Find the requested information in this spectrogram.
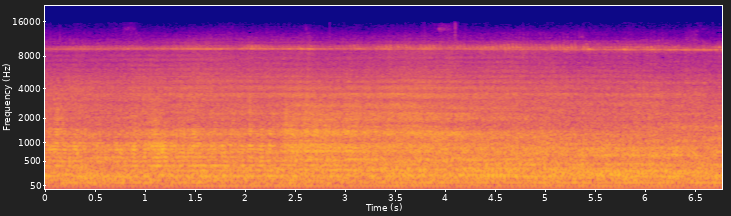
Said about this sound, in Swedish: Nu sticker en helikopter här.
